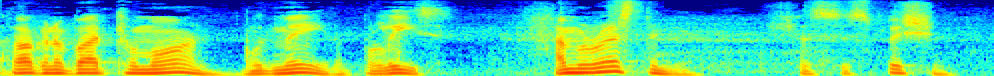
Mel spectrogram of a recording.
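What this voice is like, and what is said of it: American lilt. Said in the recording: “quite an American lilt to your voice.”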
